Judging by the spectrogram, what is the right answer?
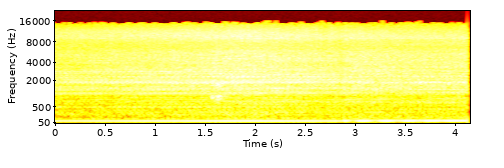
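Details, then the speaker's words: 1997 Honda Accord EX 2.2L being diagnosed for P0118 coolant temperature sensor code, warming up with coolant at 168–170°F, held at 2000–2500 rpm: steady even hum, no knocks or misses; normal fast idle. "many times what i'll do especially after the idle goes down i'll bring it up to 2000 or 2500 rpms to help warm it up"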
